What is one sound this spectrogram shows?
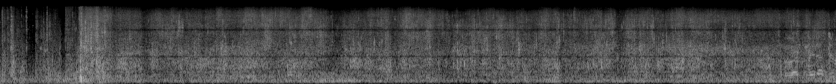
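Feet slide quickly down a muddy grass slope.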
